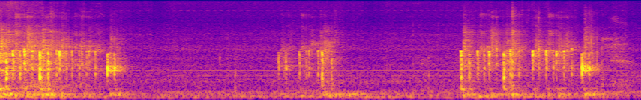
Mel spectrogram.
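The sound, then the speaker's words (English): Typing on a computer keyboard: fast, faint clatter of keystrokes in three bursts. The first runs for about a second, the next is short, and the last lasts over a second, with quiet pauses between them. “My hands are getting sore. I don't type this much at work.”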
